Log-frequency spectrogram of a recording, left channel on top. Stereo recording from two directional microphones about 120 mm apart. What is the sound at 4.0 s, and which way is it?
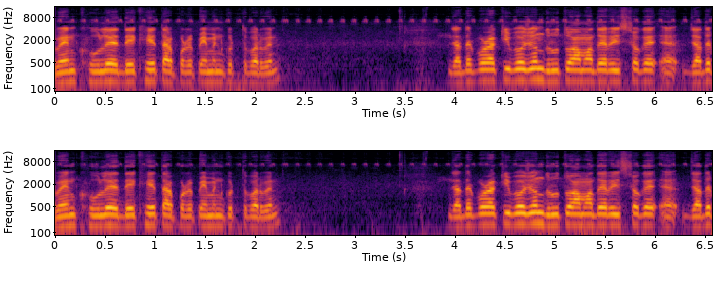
Speech, 45° right (ahead or behind).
